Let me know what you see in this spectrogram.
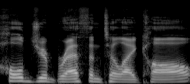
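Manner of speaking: ordinary talk, nothing marked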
